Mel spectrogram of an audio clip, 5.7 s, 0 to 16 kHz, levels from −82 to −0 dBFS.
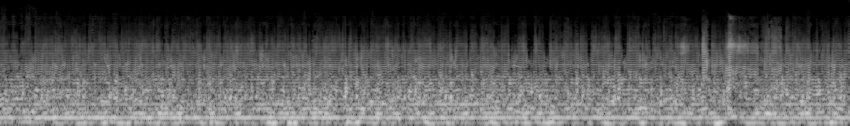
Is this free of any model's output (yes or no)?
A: no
